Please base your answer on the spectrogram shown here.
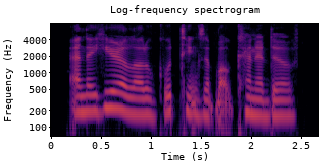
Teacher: She's pronouncing thing as ting.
